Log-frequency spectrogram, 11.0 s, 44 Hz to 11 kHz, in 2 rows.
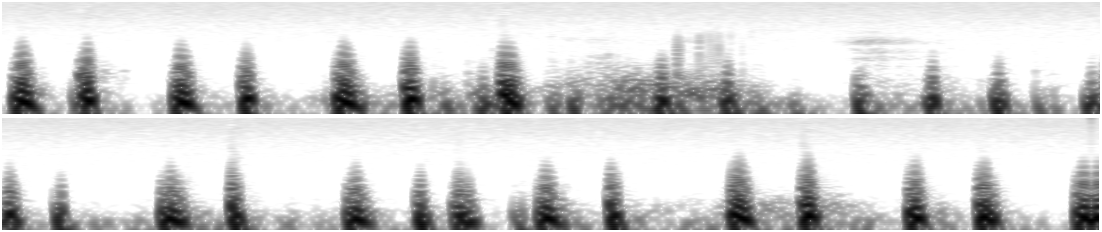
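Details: Heartbeat sound used as an ASMR relaxation trigger: deep, regular paired thumps at about 70 beats a minute, with faint soft background noise.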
